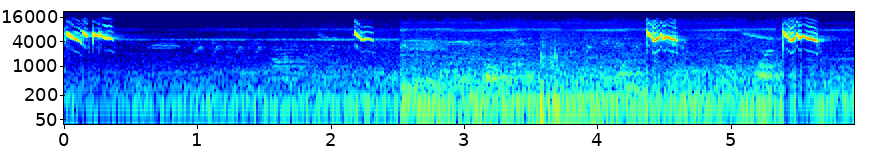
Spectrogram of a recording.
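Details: White-eye preparing to moult gives a few scattered, sharp high chirps spaced seconds apart, with a faint steady thin tone and low background rumble between them.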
